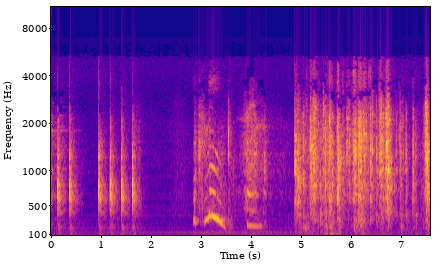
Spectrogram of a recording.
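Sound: knocking on a door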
